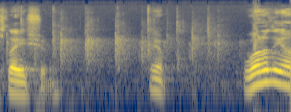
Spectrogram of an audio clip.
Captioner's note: applause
